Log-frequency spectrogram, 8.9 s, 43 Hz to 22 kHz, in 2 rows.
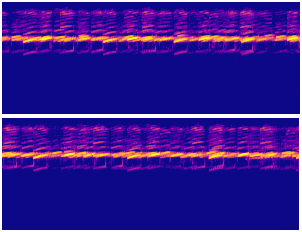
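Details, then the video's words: Many northern spring peepers singing together at a salt marsh in West Chezzetcook, Nova Scotia, Canada, on a May 2020 evening at dusk; shrill overlapping peeps rise sharply and blend into a constant, high jingling drone. "Northern Spring Peeper Chorus"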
